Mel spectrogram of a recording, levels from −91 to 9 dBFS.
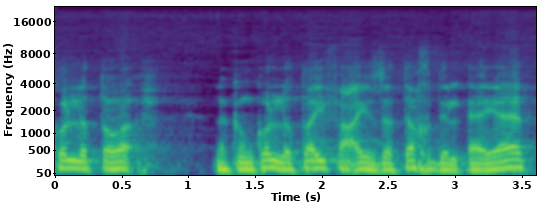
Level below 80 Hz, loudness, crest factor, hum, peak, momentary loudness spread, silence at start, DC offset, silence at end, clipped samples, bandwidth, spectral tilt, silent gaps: -42 dBFS; -11 LUFS; 10 dB; none; 0 dBFS; 4 LU; 0 s; under 0.1%; 0.05 s; under 0.1%; 6.8 kHz; -9 dB/octave; none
